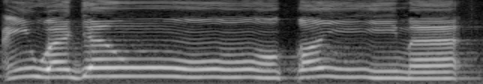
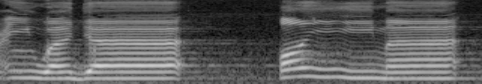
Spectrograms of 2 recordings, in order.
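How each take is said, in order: First: The two words are joined with an n sound. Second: A brief stop without breath separates the words. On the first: The speaker calls it wrong. "tidak boleh disambung" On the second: The speaker calls it right. "disaktah dulu, berhenti tapi tanpa bernafas"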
